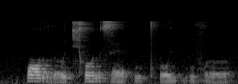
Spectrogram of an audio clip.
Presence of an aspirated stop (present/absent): present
